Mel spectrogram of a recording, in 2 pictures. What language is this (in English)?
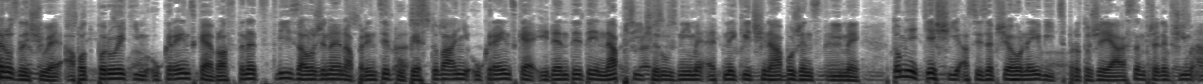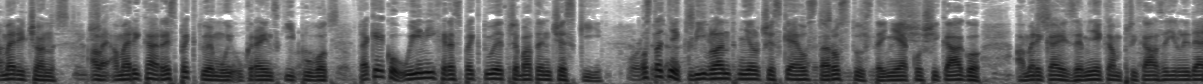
Czech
